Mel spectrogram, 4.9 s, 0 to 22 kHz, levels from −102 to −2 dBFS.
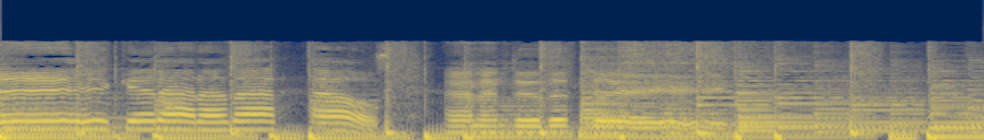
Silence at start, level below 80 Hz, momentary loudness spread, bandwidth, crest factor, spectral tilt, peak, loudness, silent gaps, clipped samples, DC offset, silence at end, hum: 0 s; -24 dBFS; 6 LU; 7.6 kHz; 14 dB; -6 dB/octave; -2 dBFS; -16 LUFS; none; under 0.1%; 1%; 0 s; none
